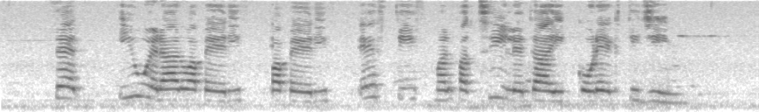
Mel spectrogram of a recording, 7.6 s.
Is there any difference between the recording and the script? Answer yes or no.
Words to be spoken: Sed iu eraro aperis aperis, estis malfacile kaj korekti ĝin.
no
